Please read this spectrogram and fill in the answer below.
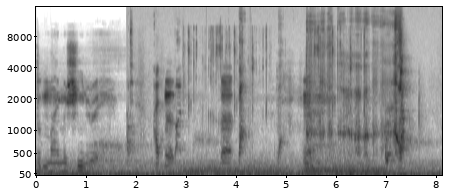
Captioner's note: gurgling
